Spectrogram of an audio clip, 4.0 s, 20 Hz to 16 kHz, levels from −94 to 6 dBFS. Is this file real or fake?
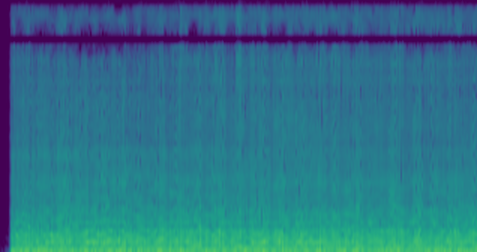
fake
